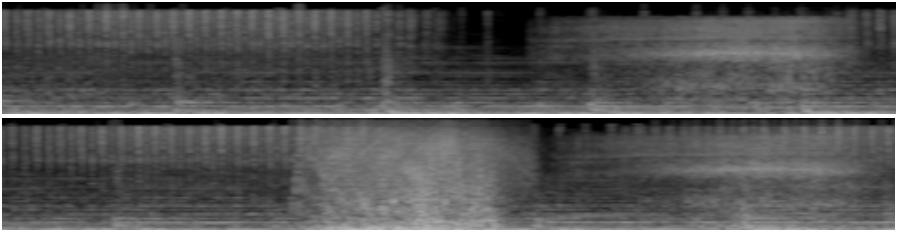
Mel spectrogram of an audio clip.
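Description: A loud, sharp snake hiss bursts out in several long sprays, rising and falling across a tense scene in a Tamil TV drama, with a harsher, broader hiss swelling near the end.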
